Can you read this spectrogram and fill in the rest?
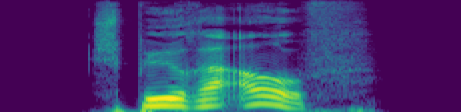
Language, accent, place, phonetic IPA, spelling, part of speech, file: German, Germany, Berlin, [ˌʃpyːʁə ˈaʊ̯f], spüre auf, verb, De-spüre auf.ogg
- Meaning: inflection of aufspüren: 1. first-person singular present 2. first/third-person singular subjunctive I 3. singular imperative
